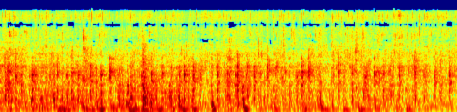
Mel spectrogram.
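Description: Chicken hotpot simmering in a ceramic clay pot on a tabletop cassette gas stove, a steady bubbling hiss, with a few light taps scattered through it.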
